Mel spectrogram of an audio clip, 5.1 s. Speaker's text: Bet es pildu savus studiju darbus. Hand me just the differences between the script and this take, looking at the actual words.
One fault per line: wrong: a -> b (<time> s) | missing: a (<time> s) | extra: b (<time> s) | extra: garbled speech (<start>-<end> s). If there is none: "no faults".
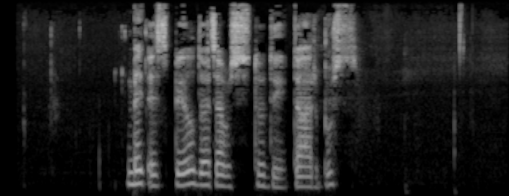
no faults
